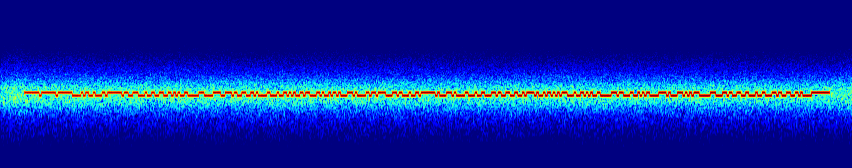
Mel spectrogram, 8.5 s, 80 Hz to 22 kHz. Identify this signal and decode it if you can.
RTTY (45.45 baud, 170 Hz shift), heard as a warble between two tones, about 2300 Hz centre, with radio static and a narrow filter. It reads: W ISTOCIE SADZE, ZE NIGDY STAROZYTNI NIE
